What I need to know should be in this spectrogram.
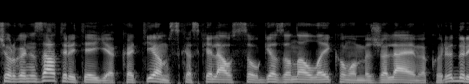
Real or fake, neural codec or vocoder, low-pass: real; none; 7.2 kHz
